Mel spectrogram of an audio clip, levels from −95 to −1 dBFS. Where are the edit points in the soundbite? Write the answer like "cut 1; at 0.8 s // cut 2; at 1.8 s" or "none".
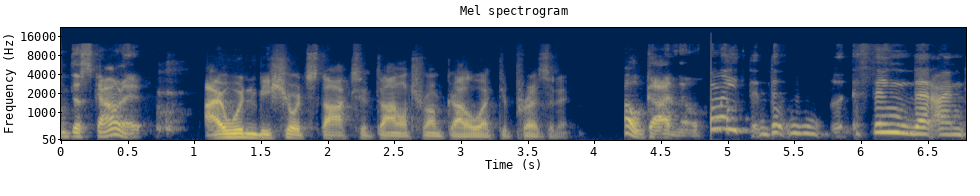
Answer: cut 1; at 1.0 s // cut 2; at 4.9 s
